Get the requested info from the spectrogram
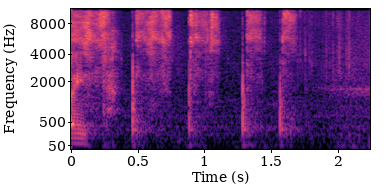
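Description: Felt-tip marker writing on flip-chart paper, a run of short separate strokes.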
